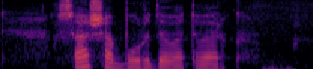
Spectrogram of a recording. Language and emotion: Russian, neutral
